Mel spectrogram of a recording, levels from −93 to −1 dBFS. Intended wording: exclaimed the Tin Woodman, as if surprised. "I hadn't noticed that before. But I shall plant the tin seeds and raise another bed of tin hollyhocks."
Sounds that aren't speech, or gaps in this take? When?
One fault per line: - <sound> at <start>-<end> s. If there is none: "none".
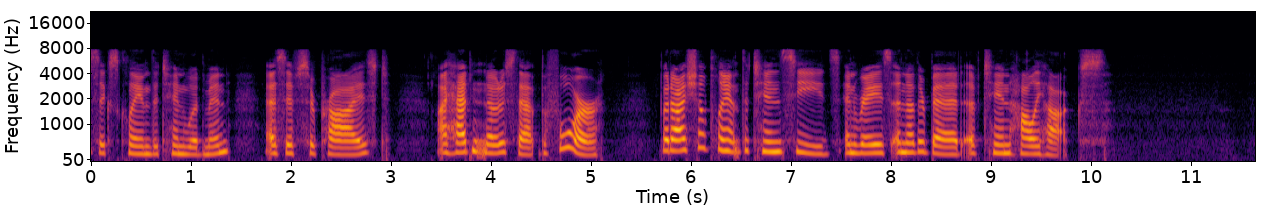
none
